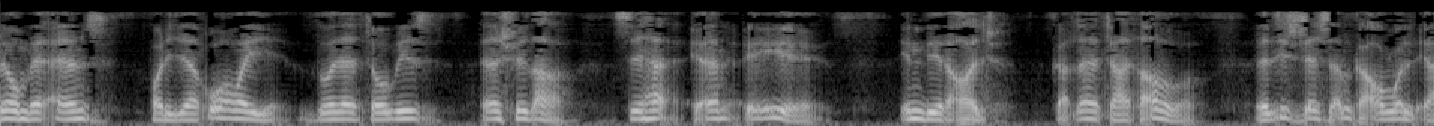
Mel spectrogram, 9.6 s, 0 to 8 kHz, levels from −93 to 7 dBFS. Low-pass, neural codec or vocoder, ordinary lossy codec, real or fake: 7.2 kHz; autoencoder, 22.05 kHz, a latent of 192 numbers a frame, VITS, trained on many speakers; MP3, 24 kbps; fake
